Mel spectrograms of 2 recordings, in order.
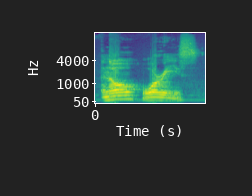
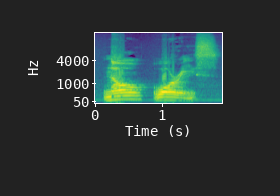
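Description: The two takes are said the same way.

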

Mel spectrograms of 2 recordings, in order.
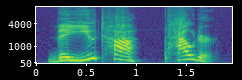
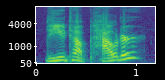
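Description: First: Drawn out and louder, "Utah" stressed, falling at the end; slow name announcement. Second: "The Utah Powder?" with a rising, doubting tune; incredulous question. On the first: Host announcing a proposed team name, slow and loud. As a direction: present "The Utah Powder" like a grand reveal. Reading out candidate team names. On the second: Host mocking the proposed name in disbelief. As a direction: repeat "Powder" as if you can't believe it. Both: Acted.

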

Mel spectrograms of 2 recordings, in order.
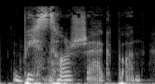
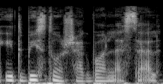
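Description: First: Slow, bitter repeat of the word; bitter echo. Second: Said in the usual way. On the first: A narrator's reading. Jack repeating the boy's promise, bitterly. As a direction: throw the word back, slow and louder. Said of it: "ismételte Jack keserűen".

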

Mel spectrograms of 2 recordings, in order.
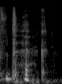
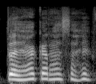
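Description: First: Broken whisper for mercy; spent, whispered begging; whispered plea. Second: Higher and louder cry for mercy; wife crying out to the officer for mercy; loud plea. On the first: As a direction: let the plea collapse into a whisper. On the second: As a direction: call out for mercy. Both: Acted. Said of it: "Kashibai रडू लागल्या".

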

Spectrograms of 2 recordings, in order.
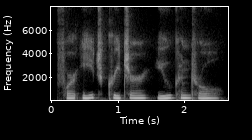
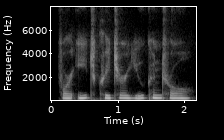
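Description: No difference in how they are said.

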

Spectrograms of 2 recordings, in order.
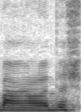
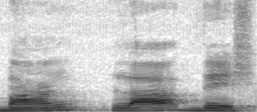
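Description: First: Said in the usual way. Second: Bangladesh slowly split into three syllables, with gaps. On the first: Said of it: "Bangladesh শব্দে কতটি অক্ষর আছে". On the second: Shown as a demonstration. Teacher showing students its syllable count, broken up slowly. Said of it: "ভেঙে ভেঙে যে কয়েকবার উচ্চারণ".

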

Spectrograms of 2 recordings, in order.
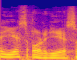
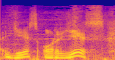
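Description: First: Said in the usual way. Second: "Yes or yes" drawn out very slowly, every word weighted; dramatic slow "Yes or yes" with a rise on the last yes; slow emphatic. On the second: Shown as a demonstration. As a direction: spell out "Yes or yes" like a slogan.

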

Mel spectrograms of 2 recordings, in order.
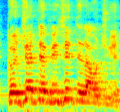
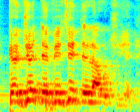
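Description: Both takes have the same delivery.

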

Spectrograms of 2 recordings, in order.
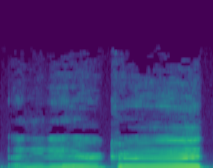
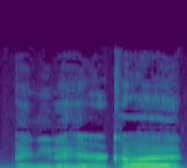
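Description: First: Higher, louder, drawn out; whiny exaggerated complaint. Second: Said in the usual way. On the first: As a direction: whine it like you're fed up.

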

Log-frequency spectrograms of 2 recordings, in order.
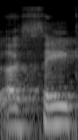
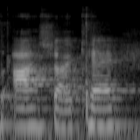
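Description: First: "Asake" anglicized like a-SAKE, two syllables; common mispronunciation. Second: "Asake" said the Yoruba way, a-SHA-ke, with a clear final e; correct Yoruba pronunciation. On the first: Retold or imitated. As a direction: say "Asake" the wrong English way, dropping the last vowel. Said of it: "people calling him [name]". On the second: Shown as a demonstration. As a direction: pronounce "Asake" as the singer's name should sound, three full syllables. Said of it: "I've heard all over people calling him [name]".

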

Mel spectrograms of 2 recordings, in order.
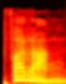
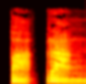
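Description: First: Said in the usual way. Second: ฝะรั่ง split into ฝะ and รั่ง; short ฝะ, tiny gap, then รั่ง; syllable by syllable. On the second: Shown as a demonstration. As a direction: sound out ฝะรั่ง in two beats. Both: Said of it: "อ่านว่า".

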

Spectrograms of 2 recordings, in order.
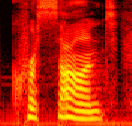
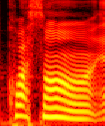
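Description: First: Croissant said the English way, cruh-SANT with a hard t; croissant with an English r and a clear t. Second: Croissant said the French way, kwah-SAH with a nasal end. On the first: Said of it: "as opposed to". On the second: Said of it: "I wanted to say". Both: Shown as a demonstration.

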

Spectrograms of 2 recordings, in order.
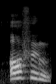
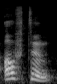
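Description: First: オフン with no T sound; silent T. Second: オフトゥン with the T sounded. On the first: Teacher comparing two pronunciations for viewers, オフン with silent T. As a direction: drop the T in オフン. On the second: Teacher comparing two pronunciations for viewers, オフトゥン with sounded T. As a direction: put a clear T into オフトゥン. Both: Shown as a demonstration. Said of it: "Tが、Tは言わないって感じ".

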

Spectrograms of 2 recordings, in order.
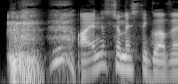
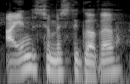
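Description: First: Second take. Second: Said in the usual way. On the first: Acted. Repeated after clearing throat.

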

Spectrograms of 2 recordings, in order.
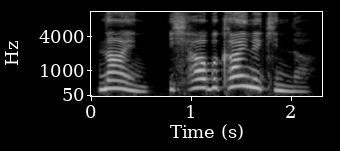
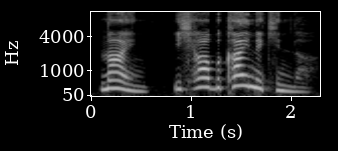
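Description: The two takes are said the same way.

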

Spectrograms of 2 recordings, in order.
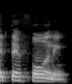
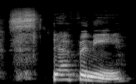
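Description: First: Estefani as eh-teh-FAH-nee, stress on FA; deliberate mispronunciation. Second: Stephanie slowly as STEF-uh-nee, starting on S; correct pronunciation. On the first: Acted. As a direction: say Estefani with an extra E in front and an open A. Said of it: "someone to mispronounce your name". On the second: Shown as a demonstration. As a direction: model Stephanie with stress on the first syllable. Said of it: "it's pronounced Stephanie".

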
